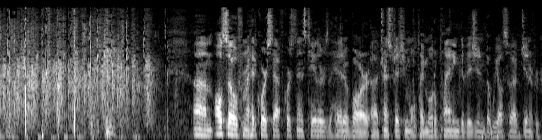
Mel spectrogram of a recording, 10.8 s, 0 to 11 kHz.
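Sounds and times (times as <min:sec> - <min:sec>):
audience applause: 0:00.0 - 0:03.2
speech: 0:03.9 - 0:10.8.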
